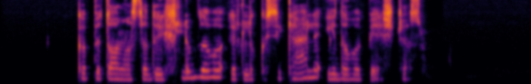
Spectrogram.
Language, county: Lithuanian, Kaunas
